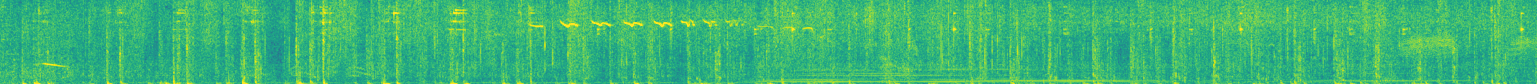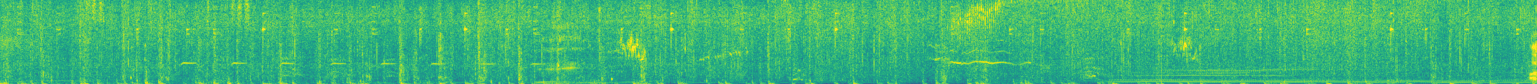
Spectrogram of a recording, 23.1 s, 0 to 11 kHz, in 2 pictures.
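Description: Steady hoof clip-clops keep up a brisk rhythm throughout in Red Dead Redemption 2, with a horse snorting and neighing at times and occasional tonal game music layered over.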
